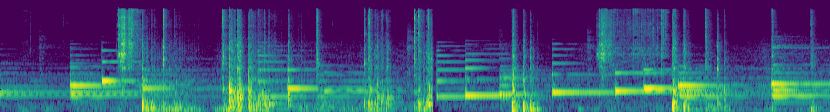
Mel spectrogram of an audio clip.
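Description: Background music with a stepped melody, over irregular clacks and rattles of spinning Lego-brick tops knocking into each other in a plastic Beyblade stadium.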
